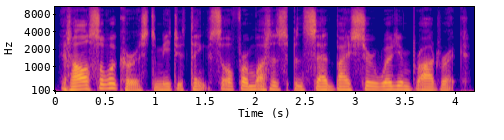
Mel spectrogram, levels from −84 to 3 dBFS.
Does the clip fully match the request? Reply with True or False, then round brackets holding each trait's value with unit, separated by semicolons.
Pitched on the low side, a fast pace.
True (125 Hz; 245 wpm)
